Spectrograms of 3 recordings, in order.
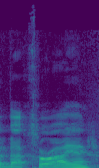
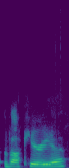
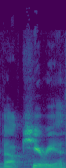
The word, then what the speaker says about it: Valkyria: Well, we had the new addition, Lara Valkyria. I cannot say her name, but Valkyria. – Yeah, Valkyria. Thank you.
